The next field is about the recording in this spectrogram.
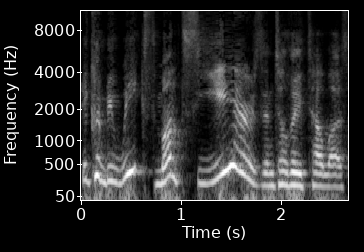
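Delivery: put-on Brooklyn accent. Quoting a politician's claim about election results: Donald Trump impression. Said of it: "I don't know why he's, like, from Brooklyn".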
